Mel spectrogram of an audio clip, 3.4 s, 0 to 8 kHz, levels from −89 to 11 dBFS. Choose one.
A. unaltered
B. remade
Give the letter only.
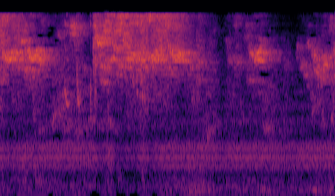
B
